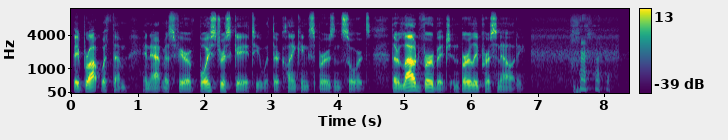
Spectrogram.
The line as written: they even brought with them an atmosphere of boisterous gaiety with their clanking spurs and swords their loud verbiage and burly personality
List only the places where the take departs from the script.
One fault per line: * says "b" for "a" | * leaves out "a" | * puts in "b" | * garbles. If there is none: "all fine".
* leaves out "even"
